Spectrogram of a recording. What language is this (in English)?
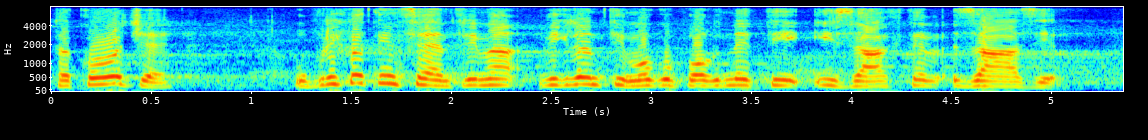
Serbian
